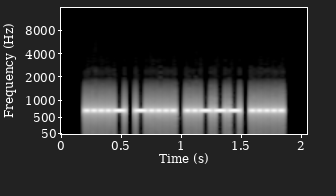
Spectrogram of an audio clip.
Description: Morse code, heard as a keyed tone, about 37 wpm, 700 Hz. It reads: 4625
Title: Common Cut Numbers - 4-Digit 40wpm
